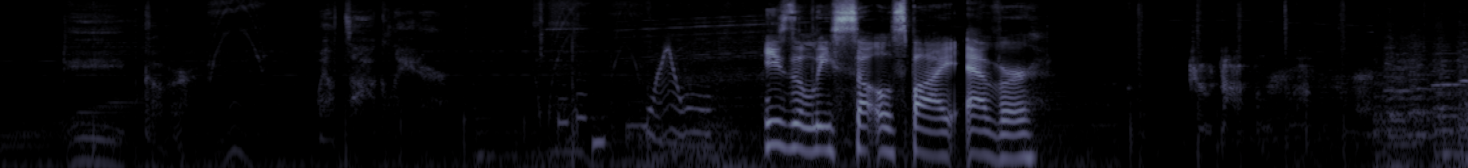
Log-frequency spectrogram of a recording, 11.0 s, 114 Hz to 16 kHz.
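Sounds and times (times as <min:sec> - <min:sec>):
faint whisper: 0:00.5 - 0:03.4.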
